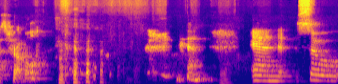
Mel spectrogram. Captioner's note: laugh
